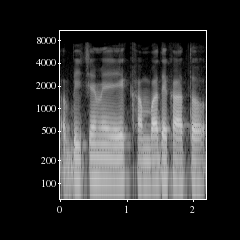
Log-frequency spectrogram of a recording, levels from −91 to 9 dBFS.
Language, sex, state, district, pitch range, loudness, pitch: Bhojpuri, male, Uttar Pradesh, Gorakhpur, 105-110 Hz, -18 LUFS, 105 Hz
